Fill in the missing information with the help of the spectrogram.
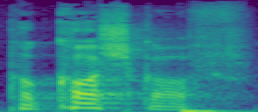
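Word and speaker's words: Kokoškov: I'm going to do my best. Kokoshkov, Igor Kokoshkov. And yes.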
